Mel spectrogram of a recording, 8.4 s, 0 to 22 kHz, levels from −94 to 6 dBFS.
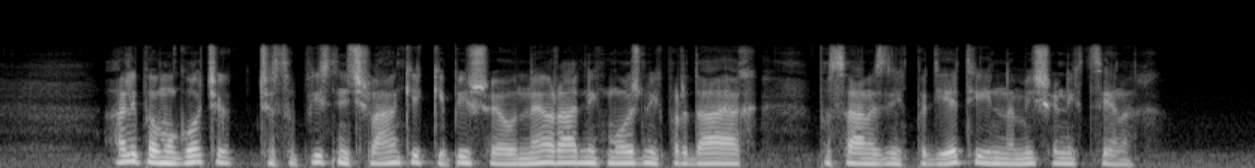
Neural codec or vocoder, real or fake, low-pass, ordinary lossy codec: none; real; 7.2 kHz; none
